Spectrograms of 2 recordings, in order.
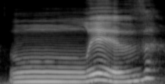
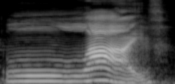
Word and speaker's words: live: h a have now this word here can be pronounced two different ways you can have the verb live with a short I you can also have the word live where the E makes the I have its long sound so you may have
